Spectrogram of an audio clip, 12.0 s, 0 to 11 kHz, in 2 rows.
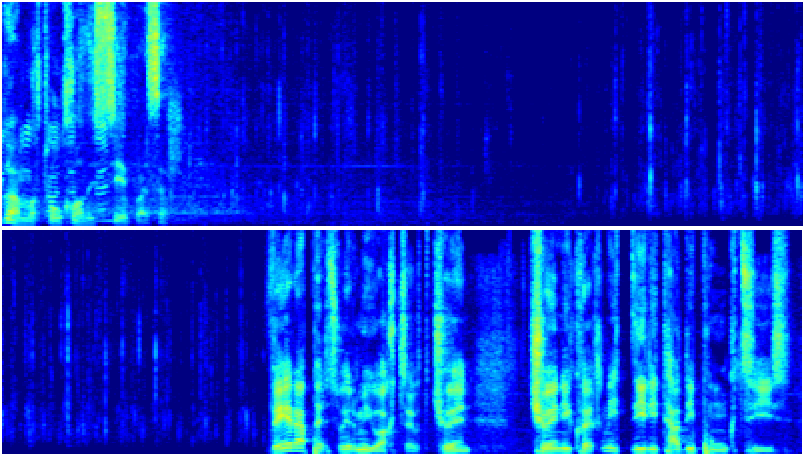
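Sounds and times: faint scattered applause: 1.2 - 8.8.

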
